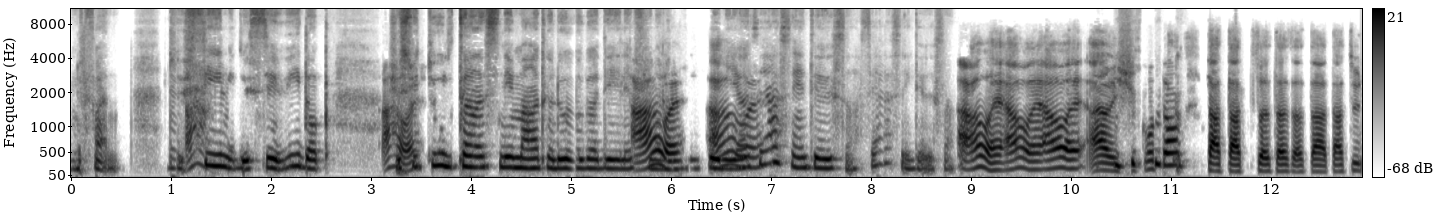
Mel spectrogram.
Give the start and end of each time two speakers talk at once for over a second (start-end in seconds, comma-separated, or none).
5.6-6.9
